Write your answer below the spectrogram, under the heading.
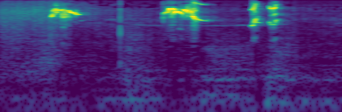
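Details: Nestling mynas being fed give three short, harsh, hissing squawks within a couple of seconds, the middle one longest.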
